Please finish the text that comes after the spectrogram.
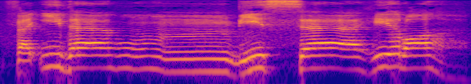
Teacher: When mim sukoon is followed by ba, the lips vibrate.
